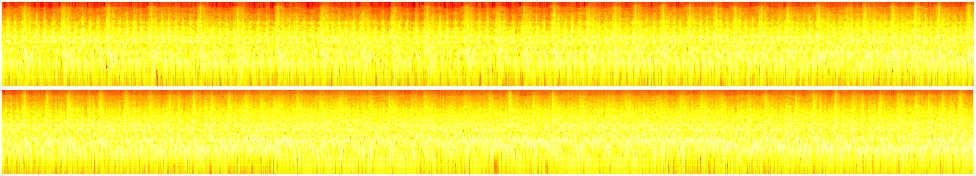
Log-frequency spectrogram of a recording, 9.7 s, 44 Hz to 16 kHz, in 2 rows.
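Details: Warm KTM 250 EXC two-stroke on 40 pilot jet, idle lifted slightly: high, uneven, rough rising idle that won't settle back down; owner says it runs away from being too lean.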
